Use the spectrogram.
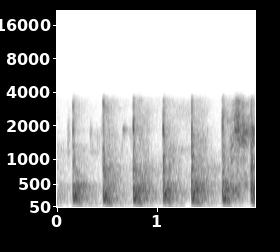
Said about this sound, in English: Do you understand when you clap your hand?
